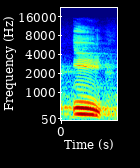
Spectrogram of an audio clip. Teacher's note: का तो करो एक बार उच्चारण करके देखिए ई तो लगभग हमारा मुख जो है बहुत कम खुलता है लगभग बंद होने की कगार प है बात समझ में आई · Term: संवृत स्वर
